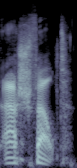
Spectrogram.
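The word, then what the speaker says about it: asphalt: felt amazing so I'm I'm British so I say it's um Ash ashel p h a l t it's ashel yeah that's what I'm hearing we invented the language remember so that's the correct way to say okay okay anyways I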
